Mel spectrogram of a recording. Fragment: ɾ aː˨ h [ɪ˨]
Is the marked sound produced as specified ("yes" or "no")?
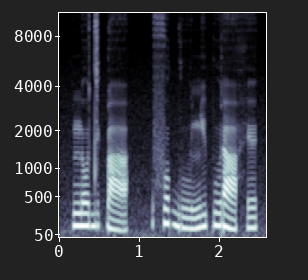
no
